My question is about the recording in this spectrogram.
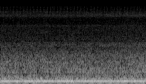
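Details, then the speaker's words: Unmodified old Toyota four-cylinder truck at idle, fan clutch still spinning: steady even low hum, no timing belt slap, knocking or valve ticks, exhaust manifold not cracked; perfect running example. "running good no timing belt slap no knocking no valve ticks [Music] it's a perfect running example"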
